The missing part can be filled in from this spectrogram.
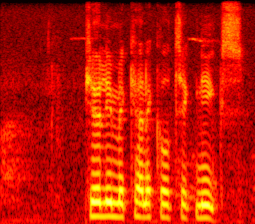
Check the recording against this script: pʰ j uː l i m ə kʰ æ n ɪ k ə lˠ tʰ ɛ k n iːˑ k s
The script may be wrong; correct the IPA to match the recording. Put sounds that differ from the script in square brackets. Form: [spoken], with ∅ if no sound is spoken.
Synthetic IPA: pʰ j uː l i m ə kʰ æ n ɪ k ə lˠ tʰ ɛ k n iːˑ k s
